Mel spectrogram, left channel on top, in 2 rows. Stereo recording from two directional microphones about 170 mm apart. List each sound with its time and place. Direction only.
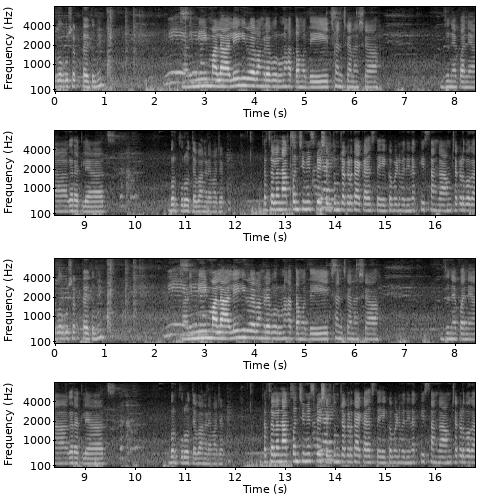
0.0 s a woman's voice: 10° left (ahead or behind)
2.6 s speech: 15° right (ahead or behind)
3.2 s a woman's voice: 5° left (ahead or behind)
7.8 s a woman's voice: 10° left (ahead or behind)
10.7 s a woman's voice: 15° left (ahead or behind)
